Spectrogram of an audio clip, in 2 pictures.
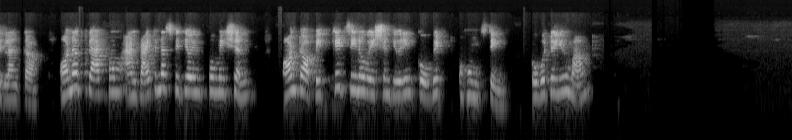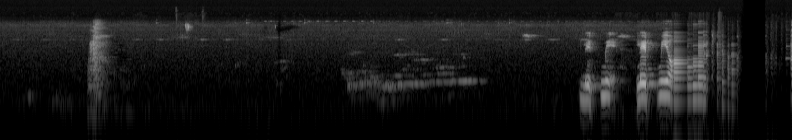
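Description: A woman speaks calmly over an online call.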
